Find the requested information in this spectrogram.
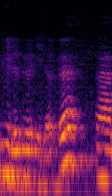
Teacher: Donc, les voyelles antérieures arrondies, c'est donc le U, le E et le E. Donc, les voyelles qui sont articulées à l'avant de la bouche, mais avec les lèvres arrondies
